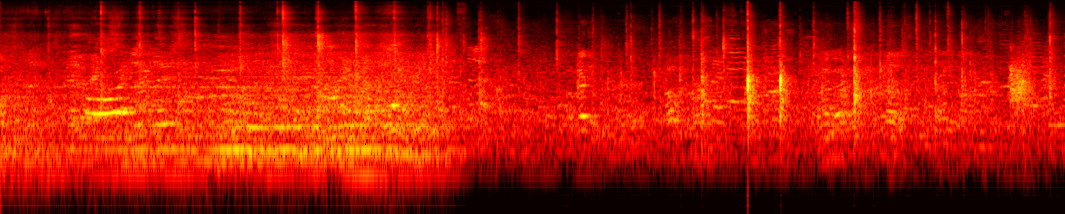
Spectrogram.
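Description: Indistinct voices and chatter echoing in a stadium tunnel, with a low hum underneath that stops abruptly about halfway through. After that the talk is quieter, broken by a few sharp clicks and taps; the loudest comes a little past the middle.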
